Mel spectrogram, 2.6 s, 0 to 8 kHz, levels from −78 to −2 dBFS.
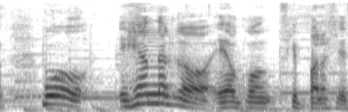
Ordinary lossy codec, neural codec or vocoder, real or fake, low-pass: none; none; real; 7.2 kHz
